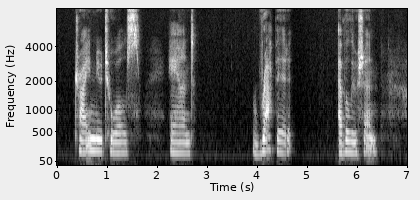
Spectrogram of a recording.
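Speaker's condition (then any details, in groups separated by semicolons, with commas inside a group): No condition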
